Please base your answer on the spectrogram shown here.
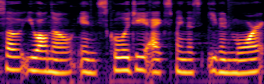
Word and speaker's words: Schoology: Hey, editing Miss Har here, and I just want everyone to know that it's not Schoolology, it's Schoology. I know I've been saying it wrong, but it is Schoology, just so y'all know.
